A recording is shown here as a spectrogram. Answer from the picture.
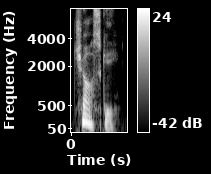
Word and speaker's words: Chasqui: You're a Chasqui, pronounced Chasqui, and your job is simple in theory.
